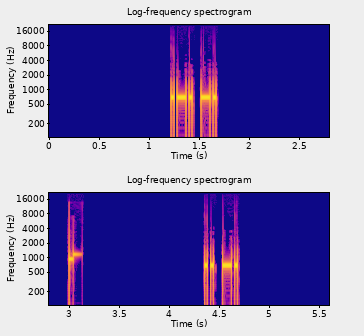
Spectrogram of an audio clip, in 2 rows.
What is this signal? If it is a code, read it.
Morse code, heard as a keyed tone, about 38 wpm, 700 Hz. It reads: RN IN
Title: Top Two Letter Combinations in Words 40wpm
